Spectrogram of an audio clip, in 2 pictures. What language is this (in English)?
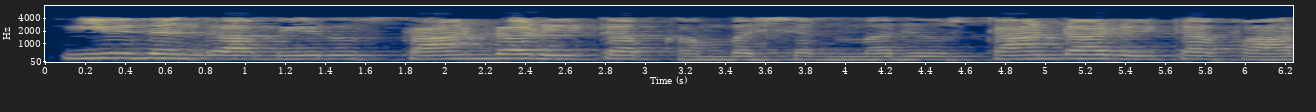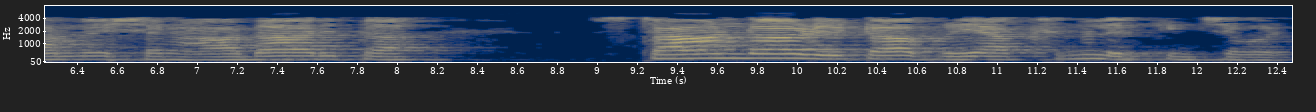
Telugu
